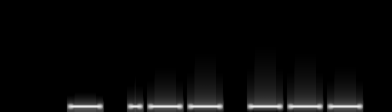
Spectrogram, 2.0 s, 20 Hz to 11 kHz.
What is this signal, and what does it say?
Morse code, heard as a keyed tone, about 24 wpm, 600 Hz. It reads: TWO
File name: CW / Practice / If24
